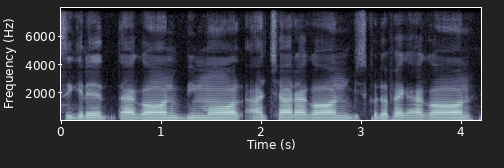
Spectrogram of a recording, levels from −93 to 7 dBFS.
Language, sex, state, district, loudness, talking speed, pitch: Chakma, male, Tripura, Dhalai, -16 LUFS, 115 wpm, 130 Hz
